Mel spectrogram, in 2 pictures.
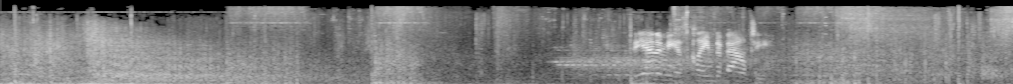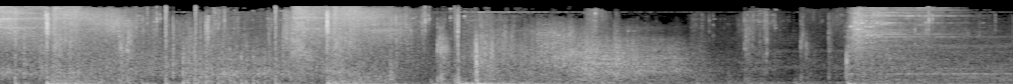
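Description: Gunfire and explosions boom in a loud battle.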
